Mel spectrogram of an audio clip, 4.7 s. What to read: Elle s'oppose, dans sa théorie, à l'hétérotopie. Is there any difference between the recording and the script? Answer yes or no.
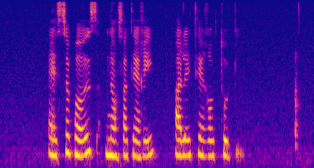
no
